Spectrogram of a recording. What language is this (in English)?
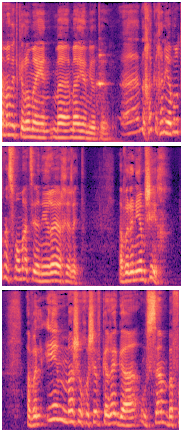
Hebrew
